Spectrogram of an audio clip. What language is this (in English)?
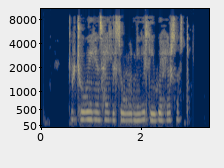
Mongolian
